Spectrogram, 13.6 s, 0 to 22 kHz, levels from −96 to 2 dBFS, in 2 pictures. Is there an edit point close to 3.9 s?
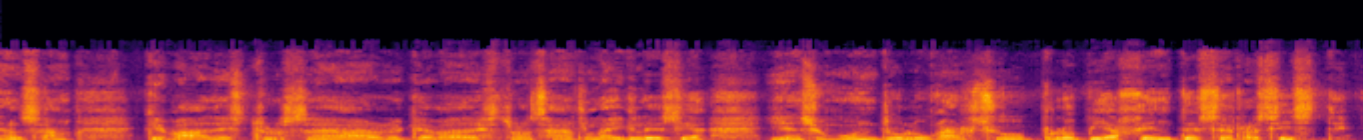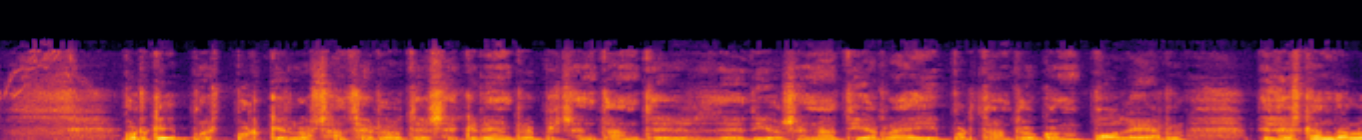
no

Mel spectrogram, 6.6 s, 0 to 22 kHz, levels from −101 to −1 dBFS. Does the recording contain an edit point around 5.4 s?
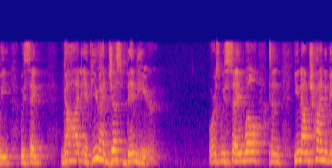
yes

